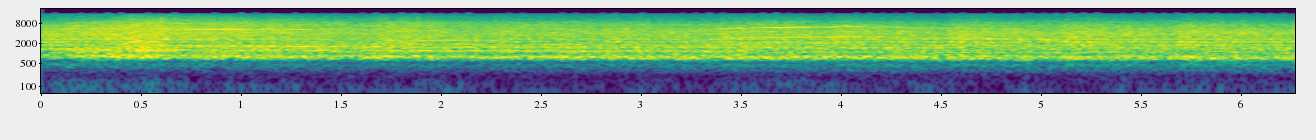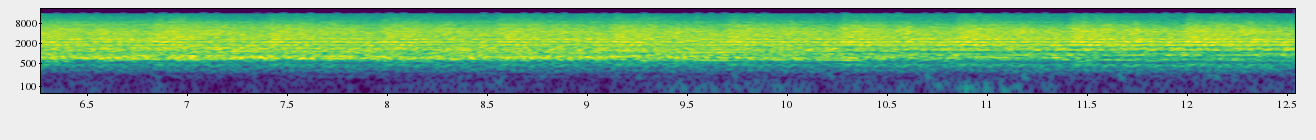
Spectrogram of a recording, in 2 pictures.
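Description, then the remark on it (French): A huge festival crowd at Electrobeach in Port-Barcarès, France, roars and screams nonstop for about twelve seconds, a dense, hissy wall of noise that stays loud and steady throughout with no distinct voices standing out, broadcast live on Fun Radio. “Vu qu'on est en direct dans toute la France, sur Fun Radio, j'aimerais que pendant 10 secondes, vous me fassiez le plus gros bordel de France.”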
